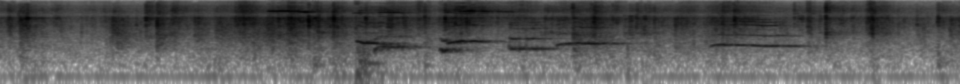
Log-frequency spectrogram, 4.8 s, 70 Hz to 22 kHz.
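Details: Border Collie puppies born 19 September 2020 and filmed 1 November 2020 at a breeder in Fukiage, Hioki, Kagoshima, Japan, give thin, high whining whimpers, several short tonal cries in quick succession over faint indoor clatter.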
